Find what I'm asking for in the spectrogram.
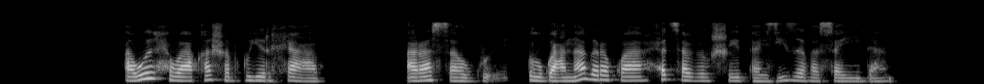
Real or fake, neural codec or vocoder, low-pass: fake; codec, 24 kHz, 6 kbps, HILCodec; 7.2 kHz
